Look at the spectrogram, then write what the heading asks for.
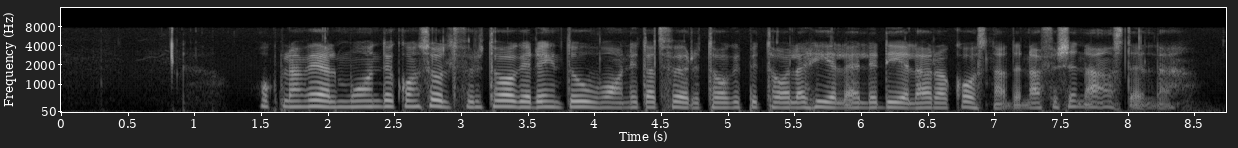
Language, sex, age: Swedish, female, 56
